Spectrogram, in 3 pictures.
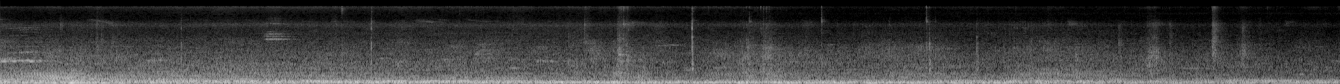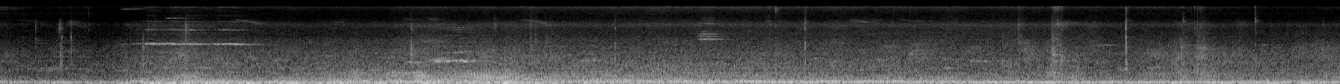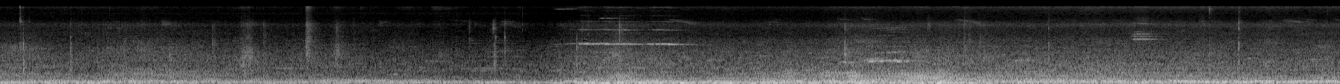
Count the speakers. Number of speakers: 0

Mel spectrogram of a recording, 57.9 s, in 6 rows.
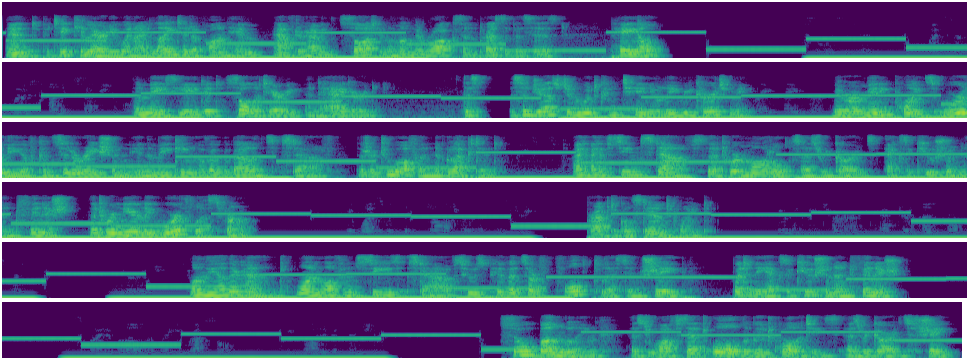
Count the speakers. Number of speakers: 2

